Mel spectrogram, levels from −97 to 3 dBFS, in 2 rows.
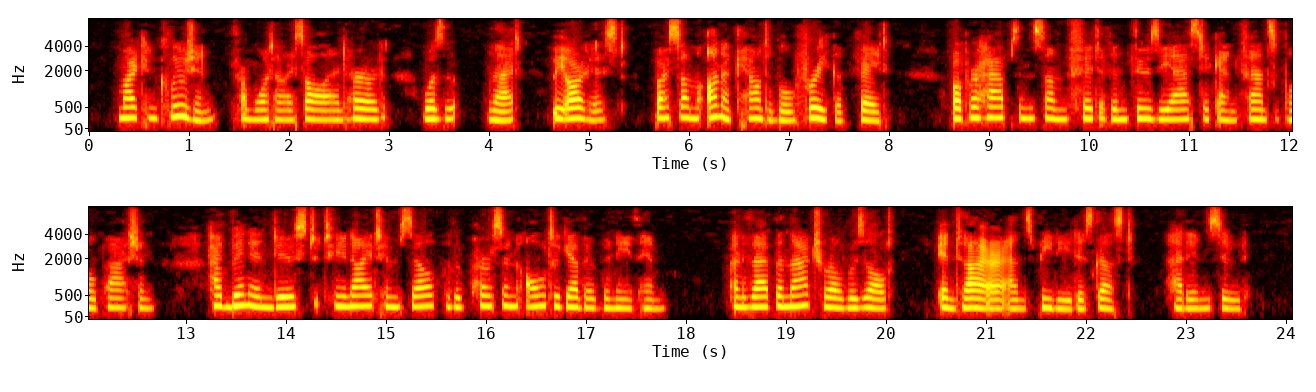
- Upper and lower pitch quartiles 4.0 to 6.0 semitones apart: No, narrow, 2.5 semitones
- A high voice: Yes, high, 225 Hz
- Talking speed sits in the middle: No, slow, 125 wpm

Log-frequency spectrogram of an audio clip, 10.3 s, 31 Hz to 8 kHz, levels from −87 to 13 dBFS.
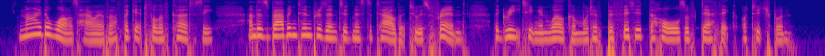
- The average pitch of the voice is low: No, medium, 180 Hz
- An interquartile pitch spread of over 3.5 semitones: Yes, average, 5.1 semitones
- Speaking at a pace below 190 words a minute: Yes, average, 165 wpm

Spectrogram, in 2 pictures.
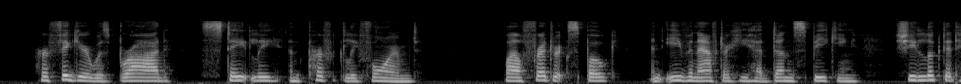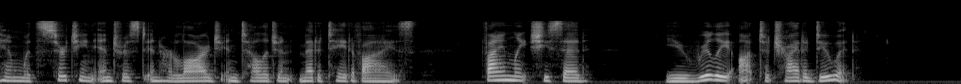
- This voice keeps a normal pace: No, slow, 130 wpm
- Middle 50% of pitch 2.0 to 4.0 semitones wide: Yes, average, 2.8 semitones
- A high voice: No, medium, 160 Hz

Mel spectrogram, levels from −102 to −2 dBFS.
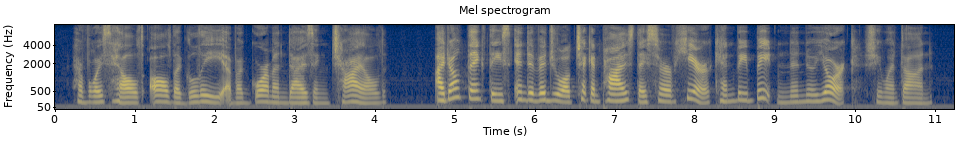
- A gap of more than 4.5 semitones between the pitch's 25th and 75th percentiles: Yes, average, 5.1 semitones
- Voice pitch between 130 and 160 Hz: No, medium, 175 Hz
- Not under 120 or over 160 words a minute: Yes, average, 155 wpm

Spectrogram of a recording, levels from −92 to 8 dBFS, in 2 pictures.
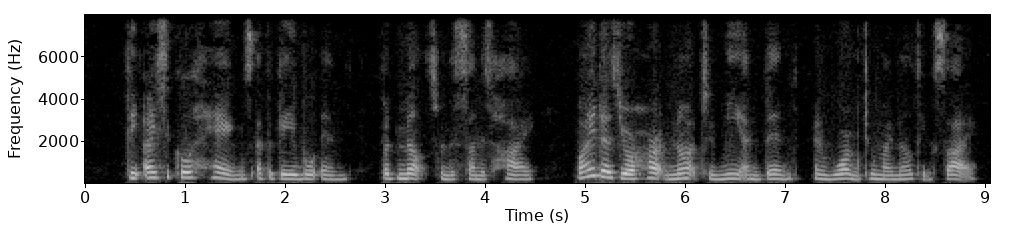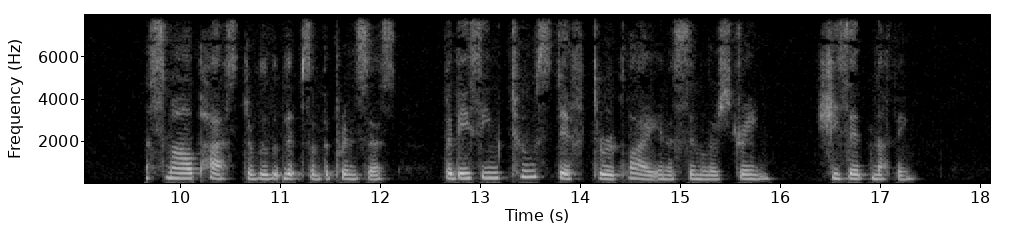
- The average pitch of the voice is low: No, high, 215 Hz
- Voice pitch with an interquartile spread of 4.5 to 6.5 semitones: No, average, 2.9 semitones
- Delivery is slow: No, average, 170 wpm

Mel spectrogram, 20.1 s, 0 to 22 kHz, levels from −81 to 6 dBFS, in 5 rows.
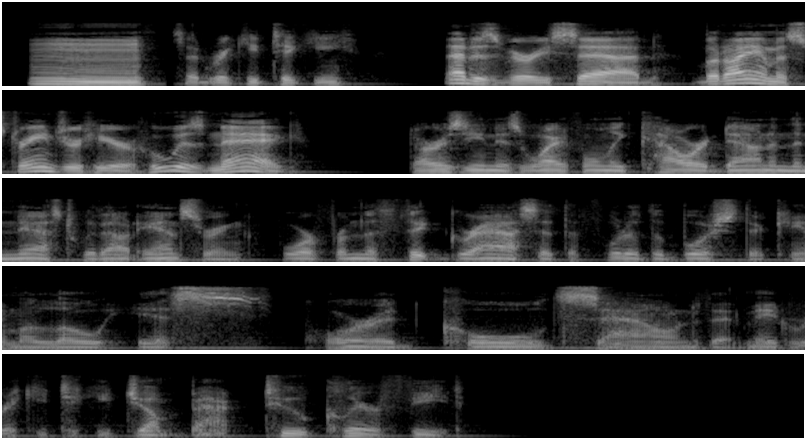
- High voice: No, low, 105 Hz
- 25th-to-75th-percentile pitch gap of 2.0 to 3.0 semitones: No, average, 4.2 semitones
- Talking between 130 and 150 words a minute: No, average, 175 wpm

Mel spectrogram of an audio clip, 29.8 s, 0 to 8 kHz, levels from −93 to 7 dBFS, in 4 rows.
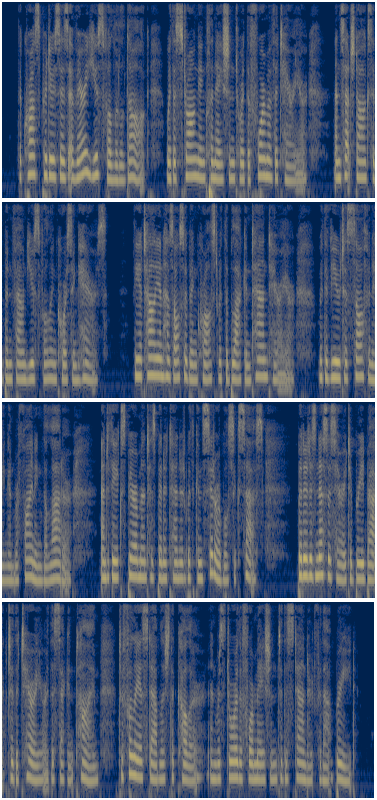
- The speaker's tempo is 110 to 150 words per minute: No, average, 175 wpm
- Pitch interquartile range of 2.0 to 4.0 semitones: Yes, narrow, 2.6 semitones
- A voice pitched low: No, high, 200 Hz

